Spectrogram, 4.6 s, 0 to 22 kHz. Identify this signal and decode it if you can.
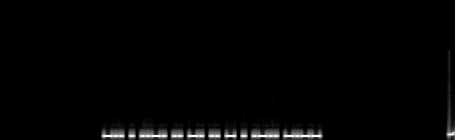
Morse code, heard as a keyed tone, about 44 wpm, 700 Hz. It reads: DEFINITELY
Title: Top 1751-2000 Words 45wpm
